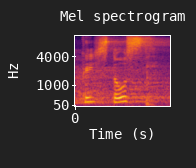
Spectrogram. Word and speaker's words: Christus: Chữ Kitô tiếng Latin là Christus, tiếng Latin là Christus.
